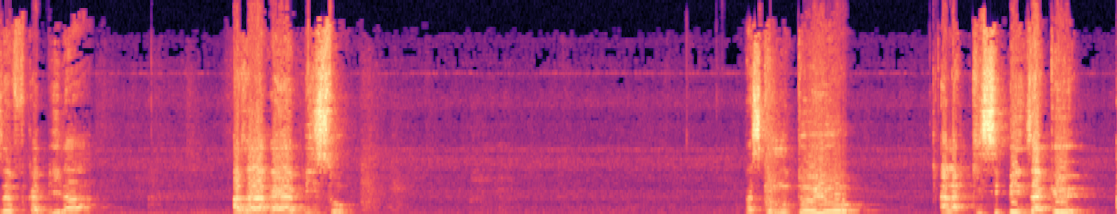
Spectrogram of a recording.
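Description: A man speaks close by in short, animated phrases with pauses.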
